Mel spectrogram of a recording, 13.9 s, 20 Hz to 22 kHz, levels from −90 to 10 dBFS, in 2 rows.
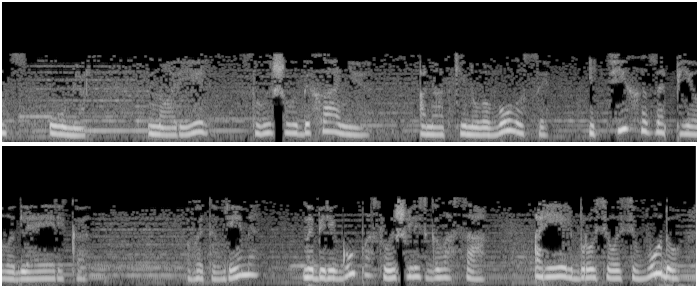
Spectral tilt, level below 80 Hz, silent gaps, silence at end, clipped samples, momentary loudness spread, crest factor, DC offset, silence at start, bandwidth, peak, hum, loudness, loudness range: -5.5 dB/octave; -52 dBFS; none; 0 s; under 0.1%; 15 LU; 16 dB; under 0.1%; 0 s; 6 kHz; 0 dBFS; none; -17 LUFS; 4 LU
